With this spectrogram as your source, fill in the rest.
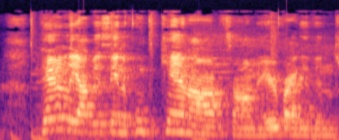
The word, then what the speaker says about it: Punta Cana: in Punta Cana apparently I've been seeing the Punta Cana all the time everybody's been trying to correct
